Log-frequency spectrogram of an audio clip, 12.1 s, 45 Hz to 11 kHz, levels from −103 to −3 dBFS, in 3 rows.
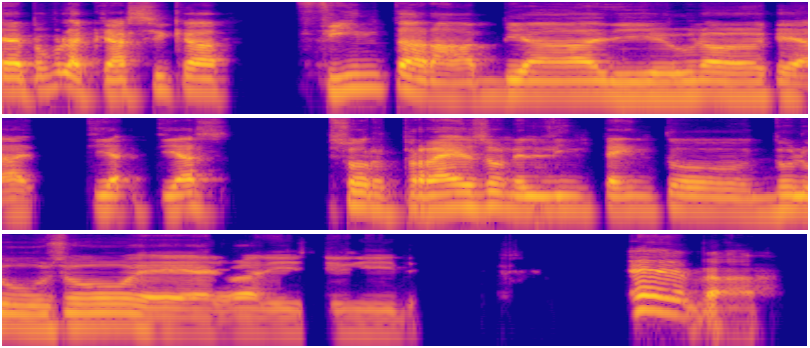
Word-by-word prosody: è 270 -1 +9
proprio 145 +5 -6
la - - +5
classica 130 0 +2 0.3
finta 155 +3 +1
rabbia 115 +1 +1
di 110 -1 -3
uno 110 0 0
che 110 -3 +1
ha - - 0 0.3
ti - - -5
h 110 - -1
ti 130 - 0
ha 135 - +4
s 135 0 -15 0.4
sorpreso 135 +1 +3
nell'intento 120 -2 -4
doloso 115 0 -4
e 100 -3 0
allora 95 +1 -2
lì 95 0 -9
ci 90 - -15
rid 90 -2 -14 1.1
Eh, 250 -4 +5
va 310 +4 -5
120 Hz, 125 wpm, -23 LUFS, 110-135 Hz, 1.1 s, è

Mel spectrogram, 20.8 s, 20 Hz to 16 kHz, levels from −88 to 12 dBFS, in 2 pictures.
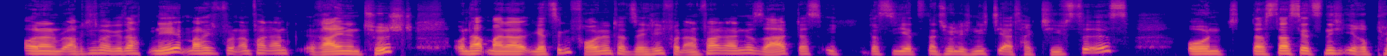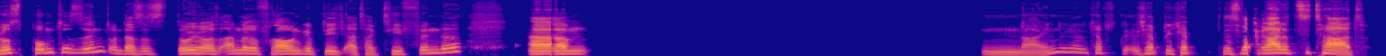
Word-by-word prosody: und 140 -2 +2
dann 135 -1 +1
habe 125 +1 -2
ich - - -17
diesmal 155 -2 -4
gesagt, 145 +1 -2
ne, 155 +10 +2
mache 145 -3 0
ich 145 - -12
von 145 +1 -8
Anfang 145 +2 -6
an 150 +1 -5
reinen 130 +2 +3
Tisch 240 - -2 0.3
und 135 - -4
habe 145 - +5
meiner 130 0 +4
jetzigen 125 - -3
Freundin 130 - -1
tatsächlich 135 0 -5
von - - -5
Anfang 110 +9 -2
an 145 +1 -2
gesagt, 135 -4 0
dass 130 -1 -6
ich 135 -3 -11 0.2
dass 130 -2 -9
sie 130 - -9
jetzt 130 +1 -3
natürlich 130 -2 -5
nicht 135 0 -8
die - - 0
attraktivste 115 - -6
ist 270 +2 -4 0.4
und 130 0 +1
dass 130 -2 +2
das 145 0 +4
jetzt 150 -3 -1
nicht 150 -1 -4
ihre 140 -6 -3
Pluspunkte 175 - -1
sind 205 +8 -2
und 165 - -7
dass 140 -3 0
es 130 -5 -9
durchaus 145 -1 +2
andere 150 +1 0
Frauen 135 +2 +3
gibt, 140 -2 -6
die 130 - -1
ich 125 - -8
attraktiv 120 +1 -6
finde, 185 +9 -1 0.5
ähm 140 +1 +7 3.0
Nein, 105 - -6
äh, 210 -2 -8
ich 180 - -19
habe 180 -2 -7
es - - -13
ich 135 - -9
habe 155 -1 -4
ich 145 - -13
habe, 165 0 -2 0.2
das 145 -2 -6
war 165 - +3
grade 175 +2 +8
Zitat. 175 0 +5
140 Hz, 195 wpm, -23 LUFS, 130-155 Hz, 3.0 s, grade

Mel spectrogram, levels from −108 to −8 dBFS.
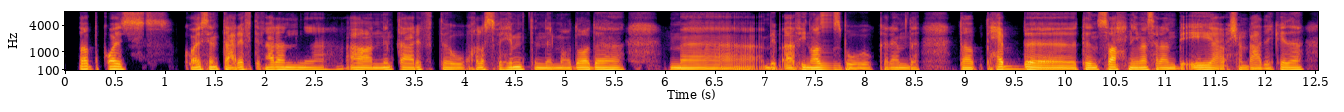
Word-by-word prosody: طَب 140 -1 +2
كويس، 135 -3 +3 0.4
كويس 120 +3 +1
إن - - +5
أنت 120 - -3
عرِفت 115 +4 0
فعلًا 115 -1 +1 0.5
آآ، 110 - -1
آه، 105 -2 +2
إن 100 +1 0
أنت 110 +1 -2
عرِفت 110 +2 -3
وخلاص 100 +1 0
فهِمت 115 +2 +1
إن 100 -1 +1
الموضوع 100 +3 +1
ده 110 -1 +1 0.5
ما 95 -2 -1
بيبقى 95 +1 -1
فيه 115 - +1
نصْب 105 -1 +2
والكلام 95 +1 -3
ده. 100 +1 -4 0.4
طَب 105 -2 +1
تحب 130 +1 0 0.6
تنصحني 110 0 +3
مثلًا 105 -3 +1
بإيه 110 +4 +1
عشان 95 +1 -2
بعد 95 -2 -2
كده 110 +2 0
105 Hz, 150 wpm, -26 LUFS, 100-115 Hz, 0.6 s, إن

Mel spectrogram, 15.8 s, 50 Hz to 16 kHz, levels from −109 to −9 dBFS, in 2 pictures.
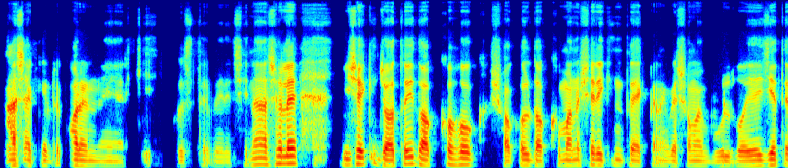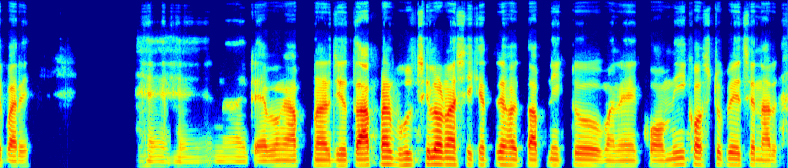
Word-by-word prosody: আশা - - +1
কেউ - - -8
টা - - -7
করেন 115 -3 +1
নাই 105 0 -14
আরকি - - -23 0.3
বুঝতে - - -16
পেরেছি। 100 -1 -15
না। 135 - -2
আসলে 155 +3 +5 0.5
বিষয়কে 140 +3 +2
যতই 145 +6 +3
দক্ষ 120 - +1 0.2
হোক, 130 -1 +1 0.3
সকল 120 - -3
দক্ষ 110 - -4
মানুষেরই 120 +1 0
কিন্তু 120 -2 -14
একটা - - -12
না - - -9
একটা 105 0 -6
সময় 110 -1 -5
ভুল 105 +1 -7
হয়েই 110 +1 -1
যেতে 125 -1 +1
পারে। 105 -1 +2 1.2
হ্যাঁ, 105 -1 -9
হ্যাঁ, 95 0 -13 0.3
না 100 - -14 0.2
এটা - - -9
এবং 110 +1 -3 0.2
আপনার 120 +2 +1
যেহেতু 115 +1 +1
আপনার 145 +3 +5
ভুল 130 +2 -1
ছিল 145 0 +1
না - - +9
সেক্ষেত্রে 130 +1 -2
হয়তো 125 - -1
আপনি 125 - -14
একটু 125 - -8 0.3
মানে 110 0 -4 0.3
কমই 115 +5 -2
কষ্ট 135 - +1
পেয়েছেন। 125 -1 -1
আর 115 - -1
115 Hz, 175 wpm, -24 LUFS, 110-125 Hz, 1.2 s, না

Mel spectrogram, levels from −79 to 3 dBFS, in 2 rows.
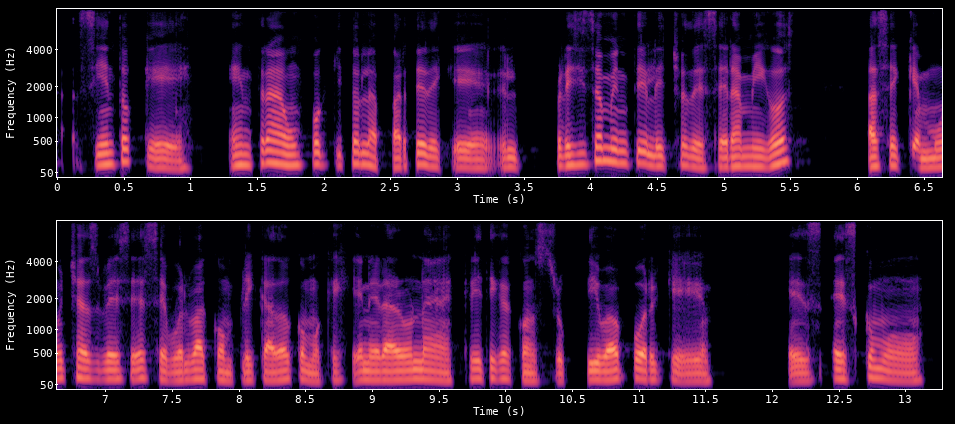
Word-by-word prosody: siento 155 +6 0
que 110 - -1 0.2
entra 150 +4 +2
un 140 0 +2
poquito 150 0 -2
la 150 -4 +2
parte 125 +6 0
de 125 -3 -1
que 110 -1 0
el 115 -1 -2 0.2
precisamente 165 +5 +1
el 140 - +1
hecho 135 +2 -2
de 120 -4 +1
ser 120 +3 +1
amigos 130 +7 +2 0.5
hace 130 +1 +2
que - - -1
muchas 120 +2 +1
veces 120 +1 +1
se 120 - 0
vuelva 110 +4 +2
complicado 105 +1 0
como 100 -6 -2
que 105 - -8
generar 110 0 +3
una 115 -3 +2
crítica 125 +2 -3
constructiva 100 +3 +1
porque 105 -6 0 0.5
es 95 +1 -1
es 120 -3 +1
como: 105 -7 -1
120 Hz, 150 wpm, -23 LUFS, 110-140 Hz, 0.5 s, generar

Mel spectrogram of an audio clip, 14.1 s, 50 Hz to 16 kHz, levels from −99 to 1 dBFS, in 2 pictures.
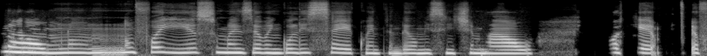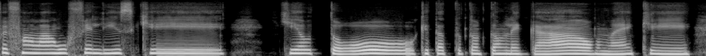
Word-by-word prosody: Não 300 -5 +9
não 265 +2 +4
não 285 +2 +1
foi 310 +2 -3
isso, 280 +1 -2
mas 275 -2 +3
eu 270 -1 0
engoli 265 +1 +1
seco 260 -3 -4
entendeu, 240 0 -1
me 235 0 +2
senti 240 +2 -4
mal, 230 -1 +2 0.8
porque 270 -1 -3 0.4
eu - - 0
fui 265 +2 -4
falar 245 -1 -1
o 245 0 0
feliz 240 -2 -3
que 115 -2 -3 0.6
que 235 - -4
eu 235 0 +1
estou, 215 0 +1
que 220 - -6
está 215 -1 -5
tão 210 +1 -11
tão 210 +1 -4
tão 210 +1 -3
legal, 200 +1 0
né, 190 +1 -1
que 195 -3 -3
235 Hz, 130 wpm, -20 LUFS, 210-265 Hz, 0.8 s, Não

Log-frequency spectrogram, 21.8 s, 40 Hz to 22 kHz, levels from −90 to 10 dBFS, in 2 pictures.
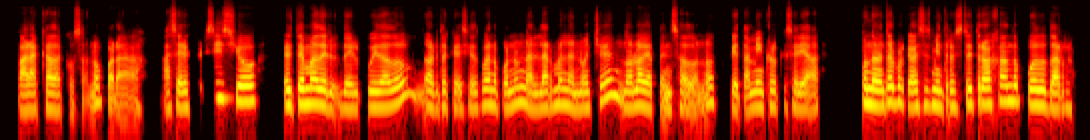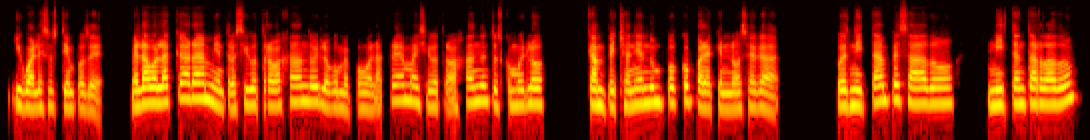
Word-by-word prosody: para 165 +1 +2
cada 165 -1 0
cosa, - - -14
¿no? 225 - -3
Para - - -5
hacer 175 +1 -1
ejercicio, 240 +4 +1 0.3
el 195 0 +3
tema 210 0 +6
del 190 -3 +1
del 170 -1 -2
cuidado, 185 - +1
ahorita 185 -1 -2
que - - -6
decías, 170 +1 -5
bueno, 200 0 0
pon 175 +2 -3
una 220 +1 0
alarma 180 +4 -1
en 205 - -1
la 185 - -1
noche, 180 - -1
no 180 -12 0
lo 195 - +3
había 180 -3 +3
pensado, 170 - -3
¿no?, 225 - -3
que - - 0
también 180 0 -1
creo 185 +1 -3
que - - -20
sería - - -1 0.4
fundamental, 215 +1 +5
porque 220 -5 -1
a - - +4
veces 200 +2 -4
mientras 185 -2 -1
estoy 205 +3 +1
trabajando 230 +3 +2
puedo 200 -4 +3
dar 175 0 0 0.3
igual 185 -3 +1
esos 185 0 -6
tiempos 175 -1 -3
de, 160 - -4 0.3
me 190 - +3
lavo 215 +2 +6
la 225 +1 +5
cara 265 +1 +3
mientras 185 -8 -1
sigo 200 +2 -1
trabajando, 230 +5 0
y 230 - +3
luego 185 -3 -3
me 170 -2 -3
pongo 170 0 -4
la - - -5
crema, 240 0 -2
y - - -4
sigo 185 -2 -3
trabajando. 220 +5 -2
Entonces, 200 -5 -5
como 195 0 -2
irlo 210 0 +1 0.4
campechaneando 200 +1 +2
un 225 - -1
poco 220 +1 0
para 180 -4 +2
que 175 - -5
no 170 +1 -2
se 185 - -5
haga, 175 -4 -1 0.6
pues, 195 0 +2
ni 195 0 +2
tan 230 +6 +1
pesado, 215 -3 +1 0.3
ni 200 +1 +2
tan 210 +2 0
tardado, 215 +4 +3
200 Hz, 215 wpm, -22 LUFS, 180-220 Hz, 0.6 s, tema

